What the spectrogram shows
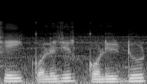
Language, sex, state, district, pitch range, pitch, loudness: Bengali, male, West Bengal, Kolkata, 125-150 Hz, 145 Hz, -13 LUFS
